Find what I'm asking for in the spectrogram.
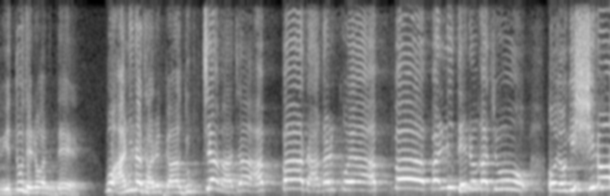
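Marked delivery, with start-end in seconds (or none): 3.3-7.5 put-on higher, pleading little-boy voice; crying child. Pastor voicing his son begging to leave the dentist, higher pleading. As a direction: beg like a scared toddler to be taken home. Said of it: "막 소리치고 울고 불고".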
